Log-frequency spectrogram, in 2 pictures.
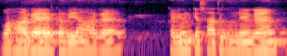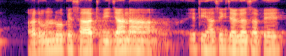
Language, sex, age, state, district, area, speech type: Hindi, male, 18-30, Bihar, Samastipur, rural, spontaneous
